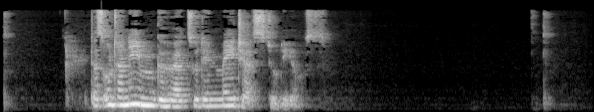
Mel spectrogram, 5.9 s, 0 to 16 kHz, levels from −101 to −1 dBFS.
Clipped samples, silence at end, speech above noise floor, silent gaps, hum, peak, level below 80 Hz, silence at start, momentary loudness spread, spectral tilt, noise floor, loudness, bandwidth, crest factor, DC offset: under 0.1%; 0.45 s; 69 dB; none; none; 0 dBFS; -62 dBFS; 0.05 s; 15 LU; -3 dB/octave; -84 dBFS; -15 LUFS; 11.5 kHz; 18 dB; under 0.1%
